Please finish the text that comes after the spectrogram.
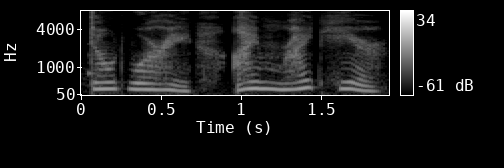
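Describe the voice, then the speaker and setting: An actress playing a composed immortal ruler in a video game, speaking softly in a formal, grave, wistful manner. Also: female voice, on the high side, a little slow. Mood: calm reassurance. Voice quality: soft, breathy. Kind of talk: measured dramatic video game voice acting.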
